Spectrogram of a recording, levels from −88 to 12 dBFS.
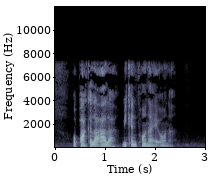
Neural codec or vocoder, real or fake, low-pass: none; real; 7.2 kHz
